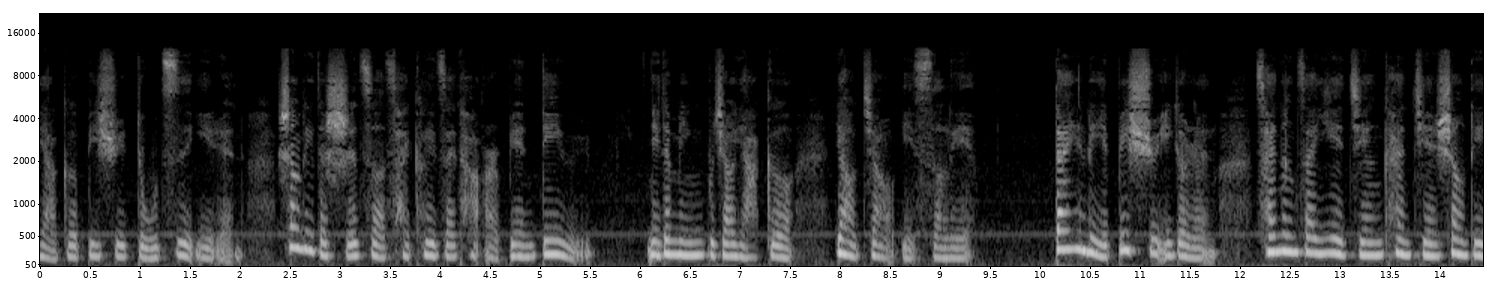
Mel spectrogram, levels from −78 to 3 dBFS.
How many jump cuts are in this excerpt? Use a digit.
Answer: 0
